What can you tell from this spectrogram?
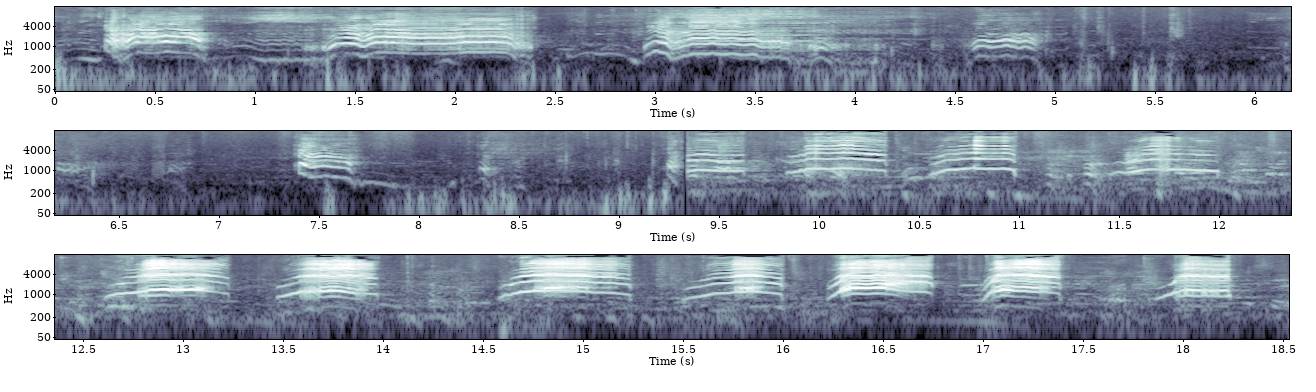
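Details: Whining fox calls at feeding time in Japan's Fox Village (Kitsunemura), a Miyagi sanctuary: a few cries, a quieter gap, then a steady series of high, harmonic whines repeated a little under once per second.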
